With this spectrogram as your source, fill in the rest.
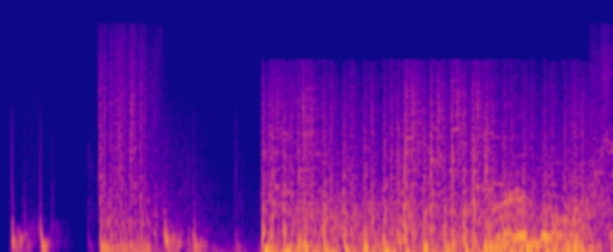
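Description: A rifle fires rapid bursts at close range.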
